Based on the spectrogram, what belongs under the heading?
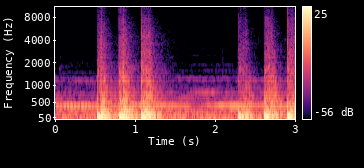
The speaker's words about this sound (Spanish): Cada golpe enviaba oleadas de terror por mi cuerpo. No era mi corazón, era alguien en la puerta.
